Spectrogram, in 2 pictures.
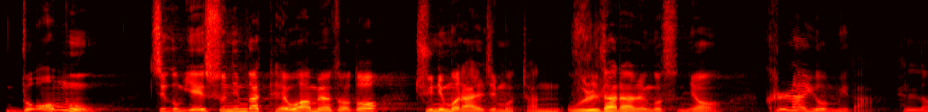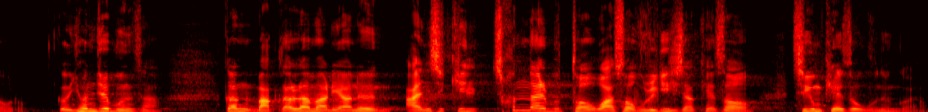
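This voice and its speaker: A male pastor preaching an Easter sermon, with sudden swells of emphasis and hushed, near-whispered phrases. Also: a little high, very animated, moderate pace, gravelly. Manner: emphatic, rising and falling sharply, dropping to near whispers. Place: church sanctuary. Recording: long church hall reverb.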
